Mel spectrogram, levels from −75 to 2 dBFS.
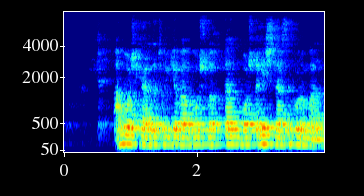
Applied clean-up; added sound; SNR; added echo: none; none; none; reverberation time 0.8 s.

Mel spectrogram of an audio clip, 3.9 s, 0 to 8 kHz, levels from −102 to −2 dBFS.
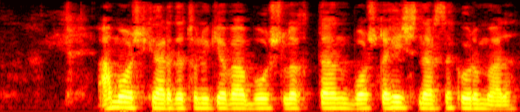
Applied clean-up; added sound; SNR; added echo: none; none; none; none.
